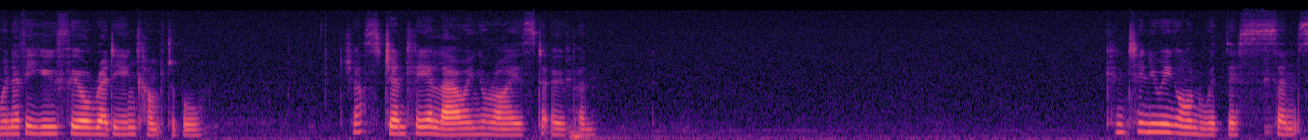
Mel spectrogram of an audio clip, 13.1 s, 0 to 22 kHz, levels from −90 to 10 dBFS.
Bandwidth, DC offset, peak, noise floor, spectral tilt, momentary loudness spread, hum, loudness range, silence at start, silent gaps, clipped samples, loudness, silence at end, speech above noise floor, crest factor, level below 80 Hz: 16.5 kHz; under 0.1%; -6 dBFS; -55 dBFS; -5.5 dB/octave; 15 LU; none; 12 LU; 0 s; none; under 0.1%; -24 LUFS; 0 s; 32 dB; 20 dB; -56 dBFS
